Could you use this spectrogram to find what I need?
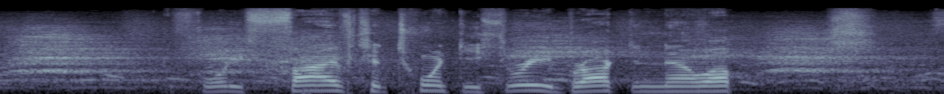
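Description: Young men chant loudly together in a large echoing hall.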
